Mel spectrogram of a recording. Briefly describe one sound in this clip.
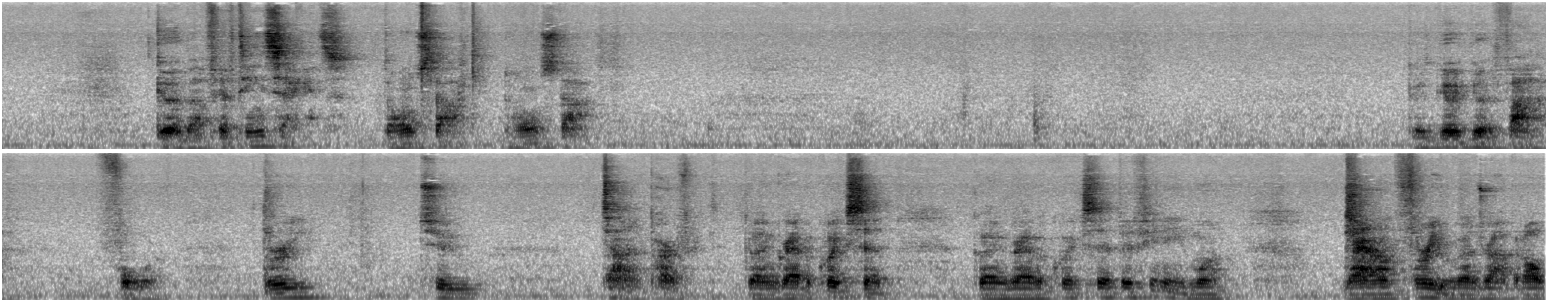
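A man talks calmly to the listener, with pauses.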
